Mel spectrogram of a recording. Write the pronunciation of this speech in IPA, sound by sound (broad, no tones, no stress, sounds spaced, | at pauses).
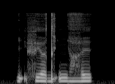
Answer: ḭ fʲ ɐː d ḭ ɲ a̤ ɪ̯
